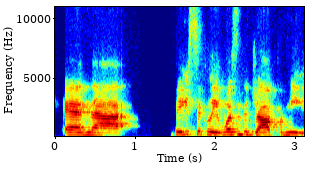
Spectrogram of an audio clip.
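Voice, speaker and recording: A woman's fairly high, bright, sharp voice with an American accent, at a fairly quick pace, with audible room echo. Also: quiet background. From South Texas, Rio Grande Valley; Texas. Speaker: agricultural show host and magazine publisher; agricultural show host. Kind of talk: casual interview chat. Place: home room. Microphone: video call.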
